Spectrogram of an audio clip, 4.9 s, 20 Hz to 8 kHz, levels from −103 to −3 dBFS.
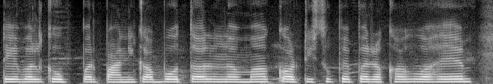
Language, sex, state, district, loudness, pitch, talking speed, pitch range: Hindi, female, Jharkhand, Palamu, -15 LUFS, 245 Hz, 160 wpm, 235-245 Hz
